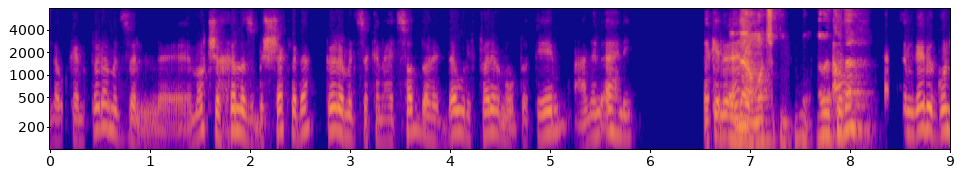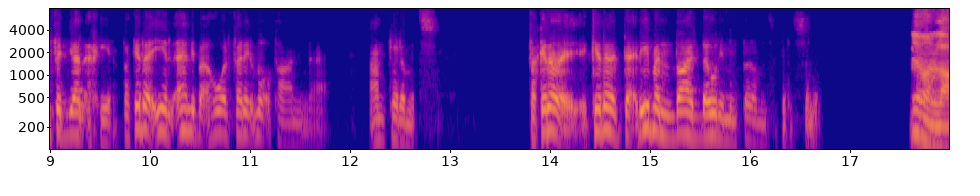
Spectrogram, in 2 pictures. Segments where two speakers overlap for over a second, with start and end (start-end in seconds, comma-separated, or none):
none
